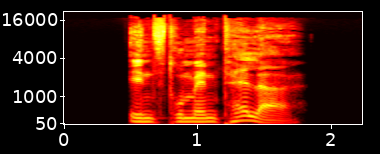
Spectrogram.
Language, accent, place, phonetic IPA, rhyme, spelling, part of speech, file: German, Germany, Berlin, [ˌɪnstʁumɛnˈtɛlɐ], -ɛlɐ, instrumenteller, adjective, De-instrumenteller.ogg
- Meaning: inflection of instrumentell: 1. strong/mixed nominative masculine singular 2. strong genitive/dative feminine singular 3. strong genitive plural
